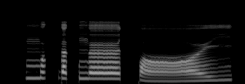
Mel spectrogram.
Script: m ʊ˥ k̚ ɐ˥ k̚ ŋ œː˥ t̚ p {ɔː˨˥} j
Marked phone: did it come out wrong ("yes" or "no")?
no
